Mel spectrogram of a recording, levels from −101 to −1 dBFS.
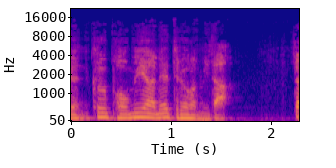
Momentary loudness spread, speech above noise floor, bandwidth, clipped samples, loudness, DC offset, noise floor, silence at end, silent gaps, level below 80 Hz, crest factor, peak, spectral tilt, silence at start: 7 LU; 36 dB; 12.5 kHz; under 0.1%; -35 LUFS; under 0.1%; -71 dBFS; 0 s; none; -62 dBFS; 18 dB; -18 dBFS; -7 dB/octave; 0 s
